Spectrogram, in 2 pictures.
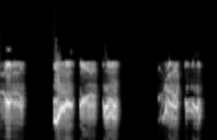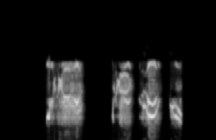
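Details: Mouse squeaking, high and shrill, in short bursts grouped in twos and threes, about ten squeaks over six seconds with silent gaps between, some notes bending upward in pitch.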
